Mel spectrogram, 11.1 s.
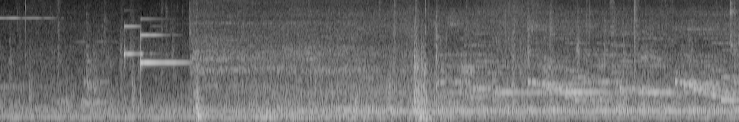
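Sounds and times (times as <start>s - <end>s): train humming: 2.7s - 11.0s
train doors shutting thud: 2.8s - 9.7s.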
